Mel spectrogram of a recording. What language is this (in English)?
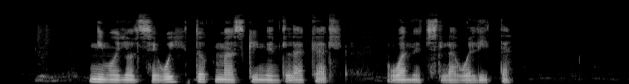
Central Puebla Nahuatl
